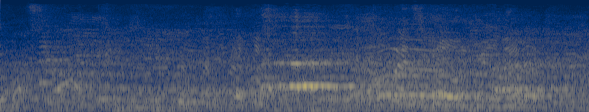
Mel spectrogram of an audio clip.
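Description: Chatter: several people talking at once, their voices overlapping.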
